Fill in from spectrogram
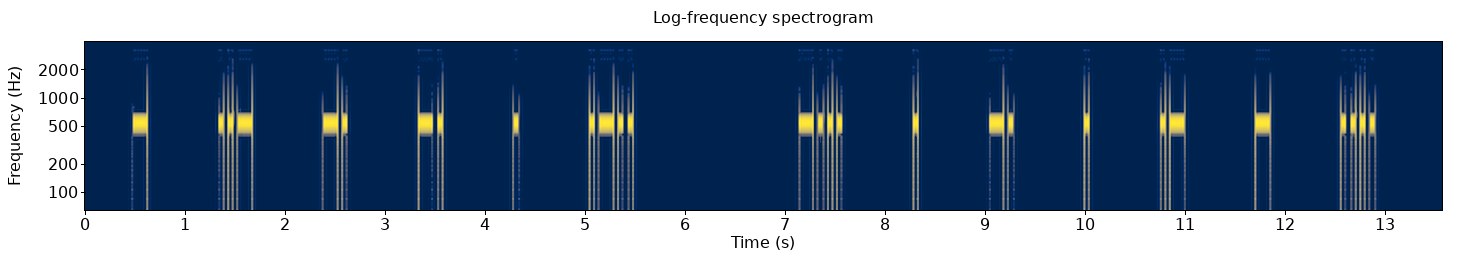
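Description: Morse code, heard as a keyed tone, about 25 wpm, spaced as for 10 wpm, 550 Hz. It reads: TUNNEL BENEATH
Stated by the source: Morse code news headlines practice transmission.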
